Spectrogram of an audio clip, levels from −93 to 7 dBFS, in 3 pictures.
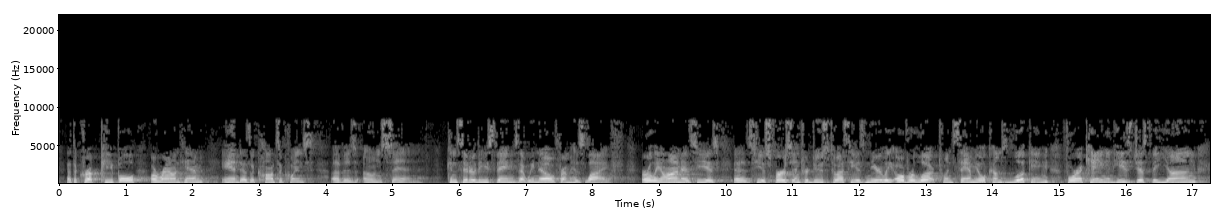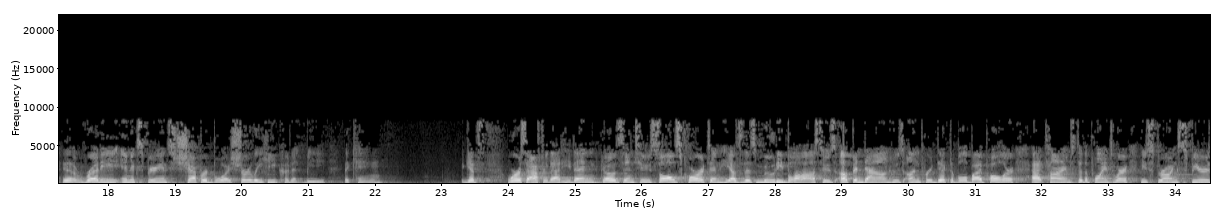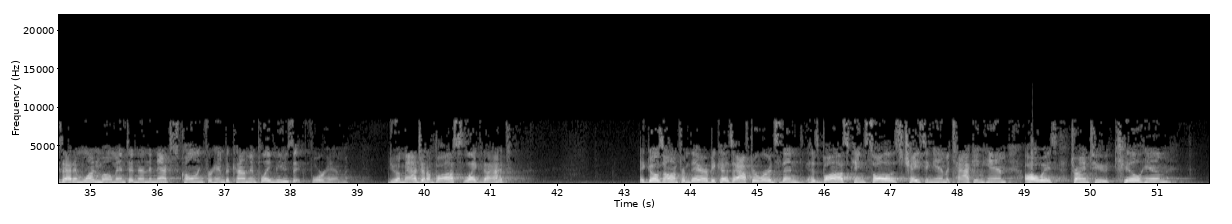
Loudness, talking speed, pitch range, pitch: -18 LUFS, 165 wpm, 210-240 Hz, 225 Hz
